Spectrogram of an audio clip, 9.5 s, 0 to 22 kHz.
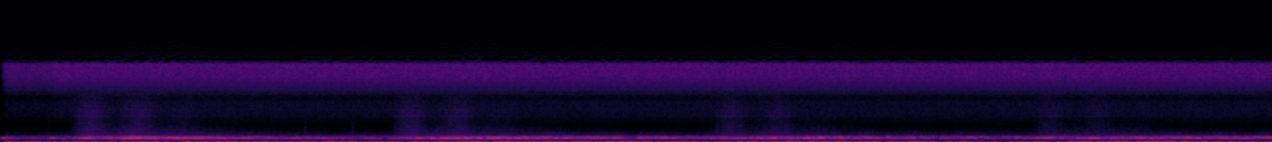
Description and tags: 4X low brushby
Cross fading highs over rumbling lows. It loops okay.
Just scraping a guitar string and adjusting it in Audacity.
brush, effect, pan, sfx, sound, sweep, swish, swoosh, whoosh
